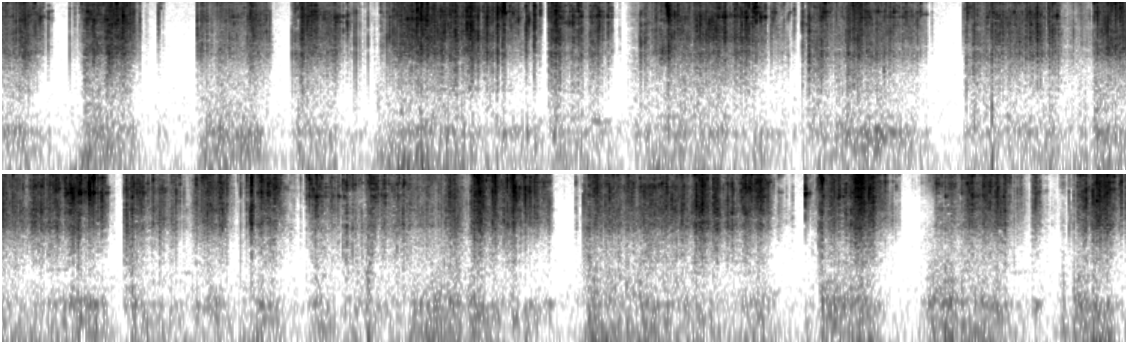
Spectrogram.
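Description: Long chrome nails scratch and rake through a pile of pink painted wooden mini clothespins, making the pieces knock together. A dense, bright rattle of dry clicks and scraping runs throughout, with brief quiet gaps between passes and almost no low end.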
